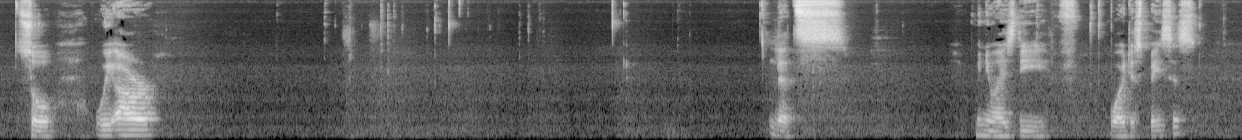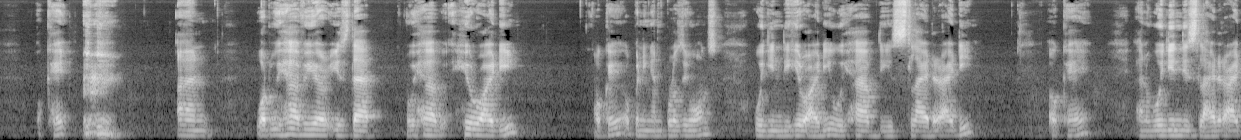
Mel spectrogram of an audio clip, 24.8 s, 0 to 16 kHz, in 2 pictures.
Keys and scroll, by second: 3.8 BackSpace, 8.1 BackSpace, 10.9 BackSpace.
